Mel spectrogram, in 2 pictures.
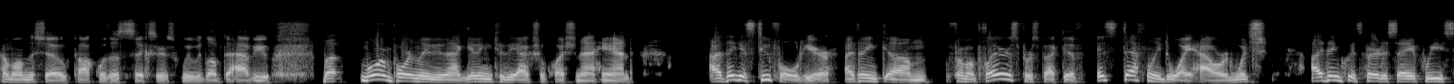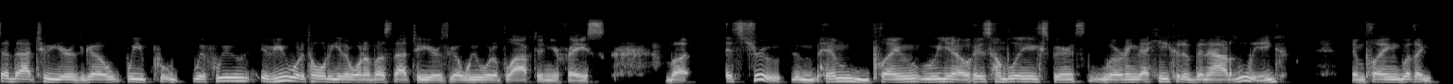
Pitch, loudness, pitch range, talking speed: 125 Hz, -20 LUFS, 110-140 Hz, 215 wpm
